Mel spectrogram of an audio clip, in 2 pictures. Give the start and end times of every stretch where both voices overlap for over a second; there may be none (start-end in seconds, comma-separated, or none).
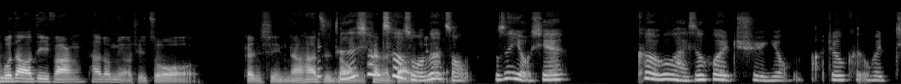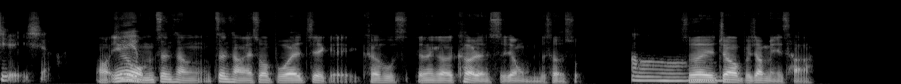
3.1-4.5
